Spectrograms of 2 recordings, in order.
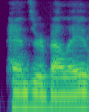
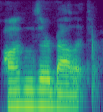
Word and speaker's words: Panzerballett: I thought the band might have been pronounced Panzerballett, like ballet, the dance style, but there's an extra T at the end.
